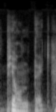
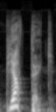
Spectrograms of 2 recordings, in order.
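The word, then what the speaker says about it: Piątek: Och så finns det då en eh, polsk anfallare idag som stavar Piatek, men ska uttalas Piontek. – Mm. Ska man då uttala det här Piatek? – Se, så blir, blir det omvänt, Sepp Piatek?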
